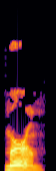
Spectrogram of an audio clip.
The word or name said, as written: mirrim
